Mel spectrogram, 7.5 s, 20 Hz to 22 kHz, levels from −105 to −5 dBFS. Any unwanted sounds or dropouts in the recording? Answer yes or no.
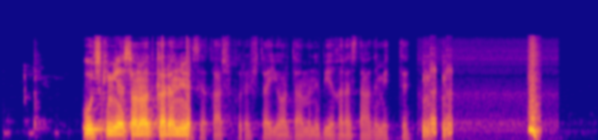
yes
